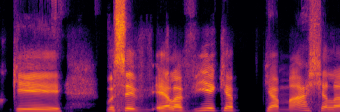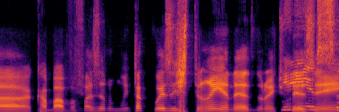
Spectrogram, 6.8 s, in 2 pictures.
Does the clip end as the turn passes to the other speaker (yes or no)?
yes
